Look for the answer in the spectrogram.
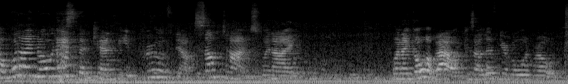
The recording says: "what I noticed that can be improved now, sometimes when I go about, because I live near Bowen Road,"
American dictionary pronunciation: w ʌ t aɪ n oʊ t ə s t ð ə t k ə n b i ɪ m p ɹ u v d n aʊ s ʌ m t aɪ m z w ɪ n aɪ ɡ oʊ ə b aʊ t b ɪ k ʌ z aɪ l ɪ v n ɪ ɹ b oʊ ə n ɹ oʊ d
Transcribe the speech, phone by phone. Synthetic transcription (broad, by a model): w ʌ t aɪ n oʊ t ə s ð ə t k ə n b i ɪ m p ɹ u v d n aʊ s ʌ m t aɪ m z w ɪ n aɪ ɡ oʊ ə b aʊ t k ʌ z aɪ l ɪ v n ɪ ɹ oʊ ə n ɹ oʊ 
